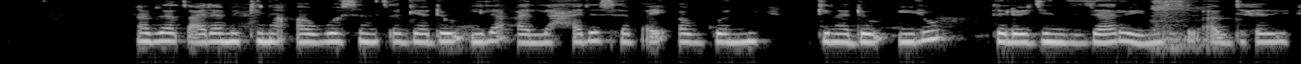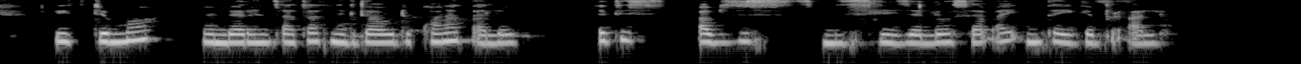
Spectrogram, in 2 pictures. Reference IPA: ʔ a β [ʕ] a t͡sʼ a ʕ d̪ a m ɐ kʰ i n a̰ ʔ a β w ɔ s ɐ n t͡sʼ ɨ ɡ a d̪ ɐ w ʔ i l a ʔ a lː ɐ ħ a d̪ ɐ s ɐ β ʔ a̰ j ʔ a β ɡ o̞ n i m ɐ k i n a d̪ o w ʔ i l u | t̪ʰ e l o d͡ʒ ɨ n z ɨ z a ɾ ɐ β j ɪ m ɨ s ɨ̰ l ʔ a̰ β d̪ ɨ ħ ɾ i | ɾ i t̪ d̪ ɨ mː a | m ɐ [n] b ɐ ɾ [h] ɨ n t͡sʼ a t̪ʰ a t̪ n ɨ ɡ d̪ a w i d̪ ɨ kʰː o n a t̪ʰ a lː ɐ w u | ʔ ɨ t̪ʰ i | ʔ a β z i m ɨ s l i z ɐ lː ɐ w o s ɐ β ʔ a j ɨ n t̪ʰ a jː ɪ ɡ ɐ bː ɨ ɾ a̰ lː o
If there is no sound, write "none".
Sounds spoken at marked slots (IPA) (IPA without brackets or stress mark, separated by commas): z, m, h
